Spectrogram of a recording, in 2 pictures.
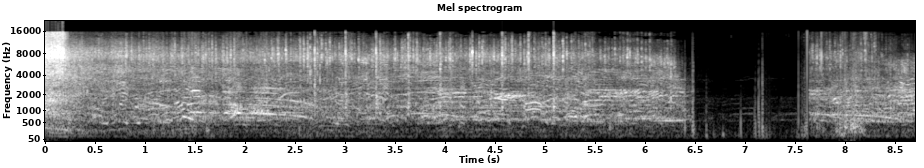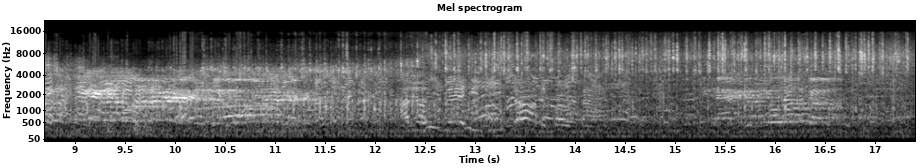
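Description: A large crowd cheers and shouts nearby, outdoors.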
